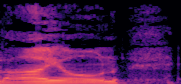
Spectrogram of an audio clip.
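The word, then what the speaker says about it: ion (αἰών): And we understand the terminology, and we're not going to do word studies on this morning, but ion, A-I-O-N, it's the long O, it's the omega, alpha, iota, omega, nu, ion, number 165.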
